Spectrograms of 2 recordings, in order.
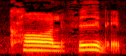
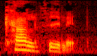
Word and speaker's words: Carl Philip: Ja, det har rört på sig i Sofia och Carl Philips relation. – Ja. Eller Carl Philip. – Carl Philip. Noterade ni det, kära poddlyssnare, att kungen inte säger Carl Philip. Han säger Carl Philip. Carl Philip. C-A-L. Mellanrum.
